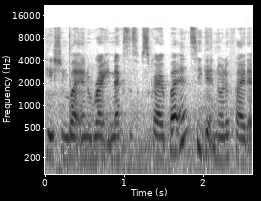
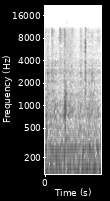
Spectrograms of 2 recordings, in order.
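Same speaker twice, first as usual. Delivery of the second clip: surprised gasp; 15 dB quieter than usual. Real, not acted. Romance mode revealed.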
